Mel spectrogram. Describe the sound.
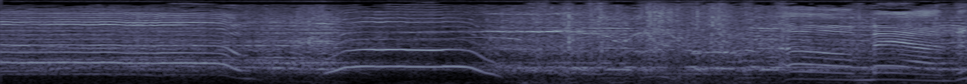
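A crowd cheers loudly and continuously, with rising and falling whoops and shouts riding over a steady roar of voices for about five seconds.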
